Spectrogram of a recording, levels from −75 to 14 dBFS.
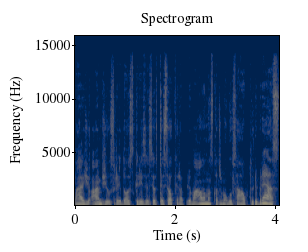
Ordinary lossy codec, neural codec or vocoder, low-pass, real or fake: AAC, 64 kbps; vocoder, 44.1 kHz, 128 mel bands, Pupu-Vocoder; 14.4 kHz; fake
